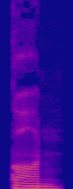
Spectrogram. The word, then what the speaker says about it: Còn: Còn. Còn. – Still is pronounced with a falling tone.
